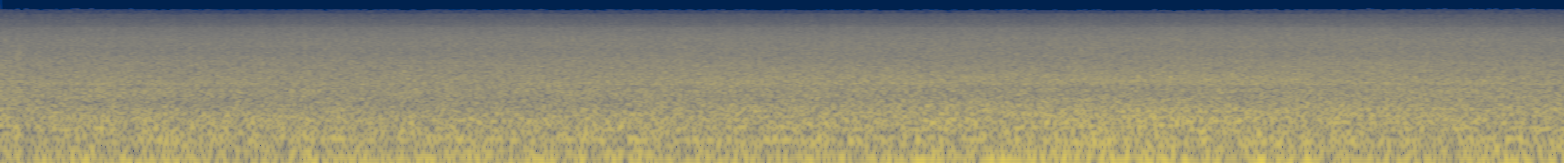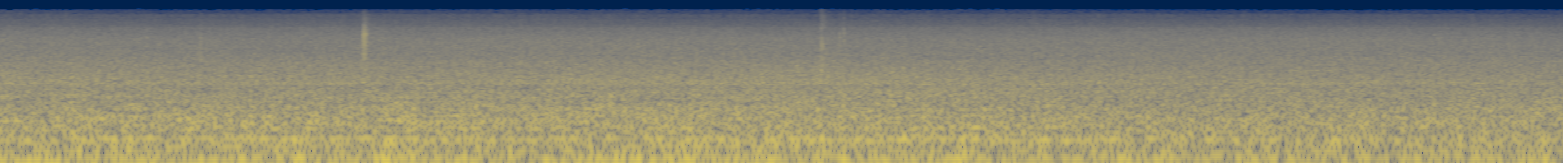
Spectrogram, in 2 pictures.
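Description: Steady, even rushing noise throughout, with no distinct events apart from a faint click about two-thirds of the way in.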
